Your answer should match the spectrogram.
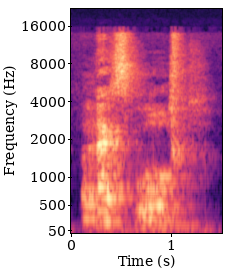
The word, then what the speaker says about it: export: On the first syllable, that's right. And they sound like what? Import. Export.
